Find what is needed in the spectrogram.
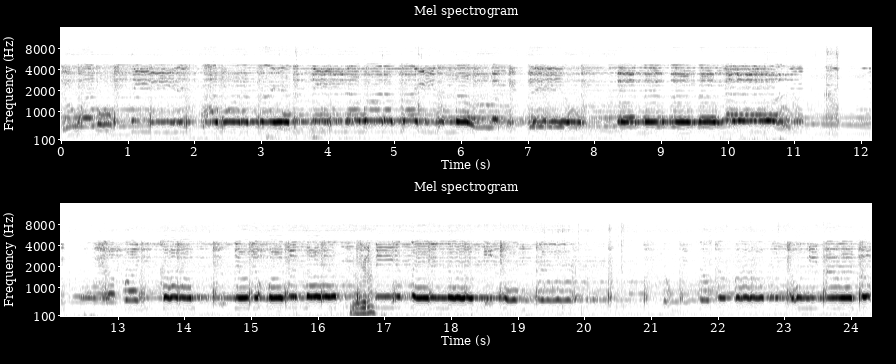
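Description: A battery-operated dancing robot toy's sound chip playing its tinny electronic tune with a synthetic singing voice, loud and continuous apart from a brief dip about halfway through. It keeps playing with its battery compartment opened and the batteries out.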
